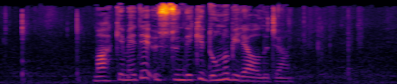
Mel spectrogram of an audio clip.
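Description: A woman speaks firmly up close.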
